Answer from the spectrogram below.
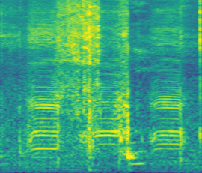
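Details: Malish single electric breast pump, rechargeable and marketed as low-noise, run on stimulation and expression modes up to maximum level: repeating motor whine rising and falling about once a second; electric breast pump running.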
